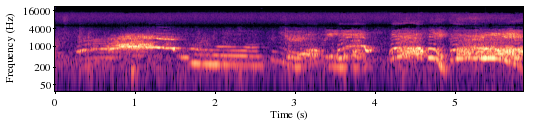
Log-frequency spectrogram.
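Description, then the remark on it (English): An 8-month-old baby waking up from a nap wails in loud, drawn-out cries with wavering pitch, broken by short gasping pauses, continuing throughout. “Most instrument makers are not constantly interrupted by wailing infants or demands for popsicles.”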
